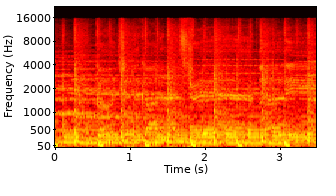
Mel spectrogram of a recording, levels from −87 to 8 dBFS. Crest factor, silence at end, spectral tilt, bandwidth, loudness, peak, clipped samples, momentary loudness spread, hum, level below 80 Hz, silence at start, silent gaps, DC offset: 14 dB; 0 s; -5 dB/octave; 16.5 kHz; -18 LUFS; -2 dBFS; under 0.1%; 1 LU; none; -28 dBFS; 0 s; none; under 0.1%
